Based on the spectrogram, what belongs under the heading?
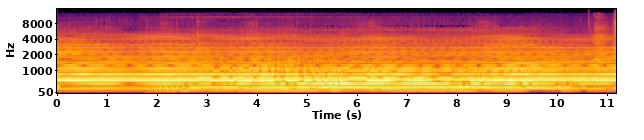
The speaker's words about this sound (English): Begin by adding humming to your exhalation.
